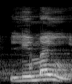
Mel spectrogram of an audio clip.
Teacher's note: مئی میں ادغام ناقص ہو رہا ہے، غنہ کے ساتھ میں پڑھیں گے اسے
